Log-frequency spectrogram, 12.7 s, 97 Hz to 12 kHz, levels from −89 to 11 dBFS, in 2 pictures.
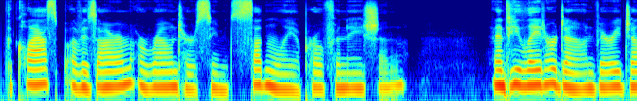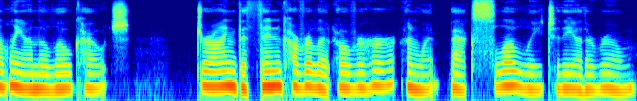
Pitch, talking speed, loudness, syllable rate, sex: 190 Hz, 170 wpm, -18 LUFS, 4.6 syllables/s, female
